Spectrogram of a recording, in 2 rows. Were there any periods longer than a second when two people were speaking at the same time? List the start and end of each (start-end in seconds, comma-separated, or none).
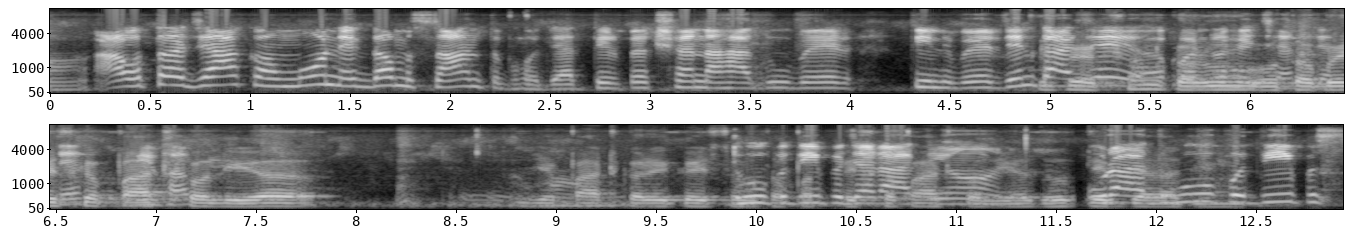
4.9-7.2, 9.9-12.4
